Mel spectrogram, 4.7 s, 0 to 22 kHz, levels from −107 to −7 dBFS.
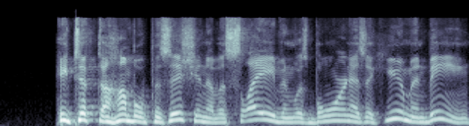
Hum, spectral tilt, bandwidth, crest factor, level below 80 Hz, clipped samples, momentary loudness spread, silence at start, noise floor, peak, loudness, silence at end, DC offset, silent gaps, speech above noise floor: none; -5 dB/octave; 12.5 kHz; 16 dB; -54 dBFS; under 0.1%; 8 LU; 0.55 s; -89 dBFS; -6 dBFS; -21 LUFS; 0 s; under 0.1%; none; 69 dB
